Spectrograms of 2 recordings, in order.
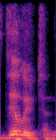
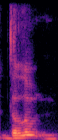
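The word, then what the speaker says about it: diluent: things they need is dilutin or dilutin depending how you want to pronounce it.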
